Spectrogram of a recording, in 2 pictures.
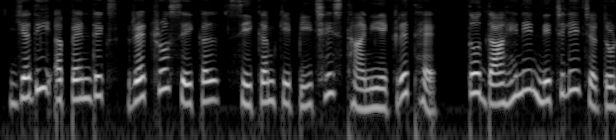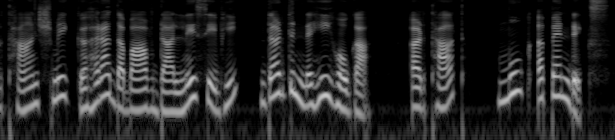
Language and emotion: Hindi, neutral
